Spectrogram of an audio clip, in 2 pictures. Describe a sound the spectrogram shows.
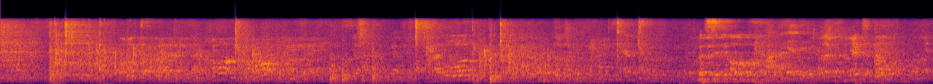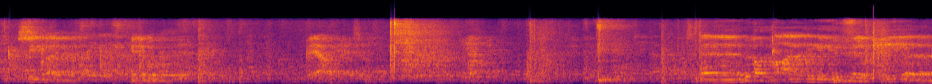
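Foosball rods rattle and thud as players spin and slide them.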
